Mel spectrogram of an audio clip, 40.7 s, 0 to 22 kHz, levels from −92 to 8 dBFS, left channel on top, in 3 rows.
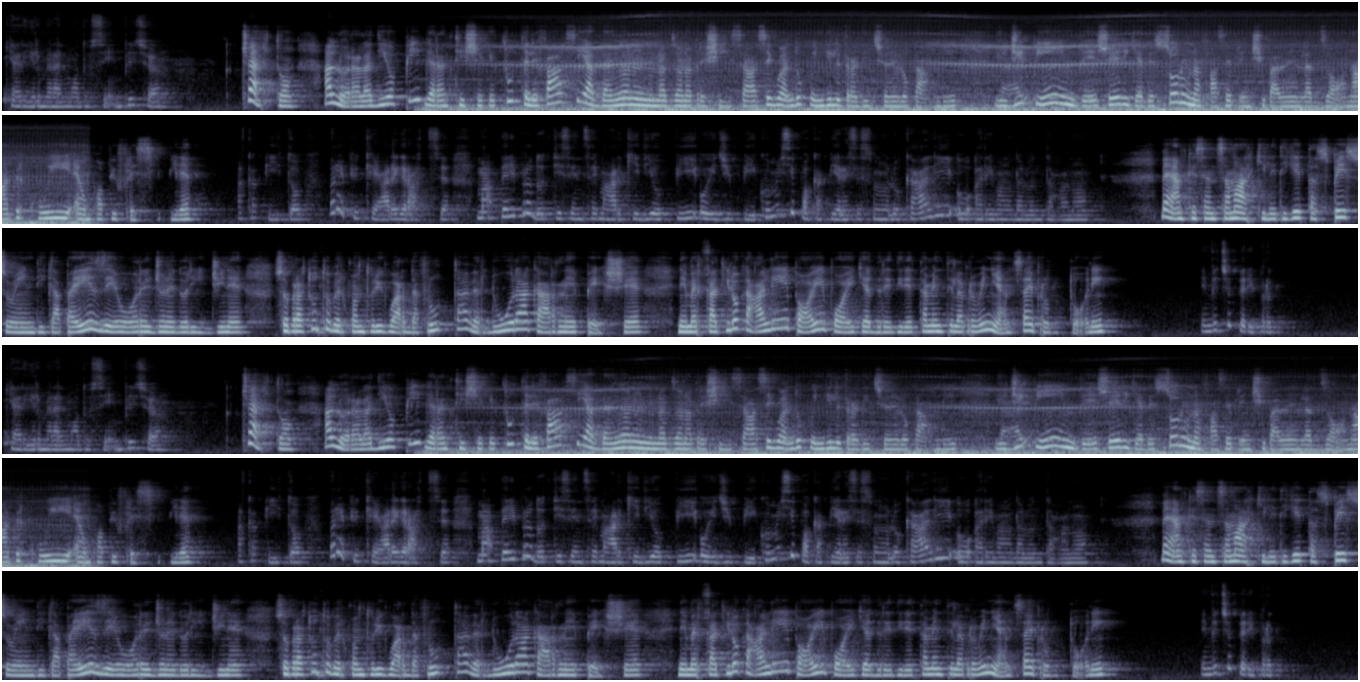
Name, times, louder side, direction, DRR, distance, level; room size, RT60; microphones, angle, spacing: voice 1, 0.0-1.7 10.0-10.3 15.9-24.4 30.2-30.4 34.0-34.1 39.1-39.8, equal, 5° left, 3 dB, 1.1 m, -40 dB
voice 2, 2.4-15.5 24.9-38.1, left 2 dB, 25° left, 8 dB, 0.5 m, -25 dB
sound 1, 4.1-14.4, left 3 dB, 75° left, 0.7 m, -31 dB
17.5 x 7.8 x 6.2 m, 0.68 s
head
